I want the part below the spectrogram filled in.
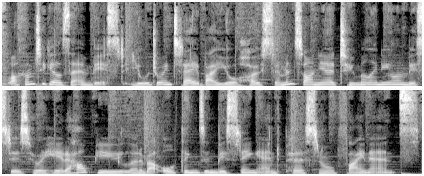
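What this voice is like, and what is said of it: New Zealand accent. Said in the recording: “my accent is still like Kiwi. No Canadian influence here.”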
